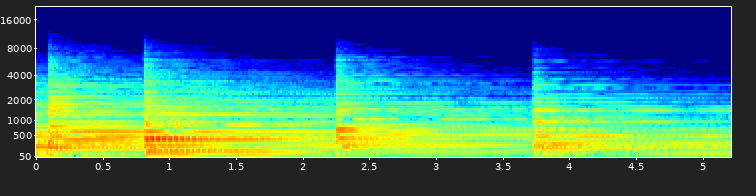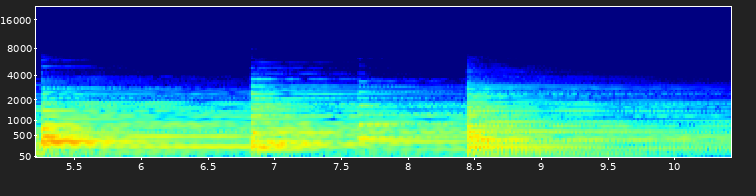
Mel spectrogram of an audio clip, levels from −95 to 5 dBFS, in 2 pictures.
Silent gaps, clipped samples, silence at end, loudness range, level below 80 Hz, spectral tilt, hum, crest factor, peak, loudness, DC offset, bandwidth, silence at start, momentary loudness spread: none; under 0.1%; 0 s; 11 LU; -46 dBFS; -8 dB/octave; none; 20 dB; -4 dBFS; -25 LUFS; under 0.1%; 7 kHz; 0 s; 18 LU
